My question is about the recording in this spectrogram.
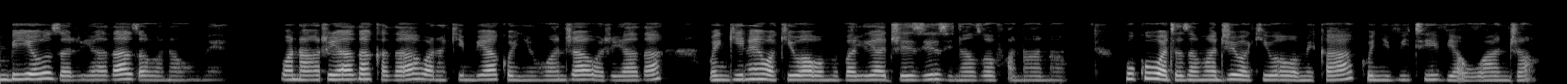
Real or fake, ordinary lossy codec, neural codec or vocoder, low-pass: fake; MP3, 48 kbps; vocoder, 22.05 kHz, 80 mel bands, HiFi-GAN; 7.2 kHz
